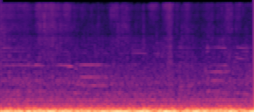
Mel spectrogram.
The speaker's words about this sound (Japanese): 我々はね、まあ今、車に乗ってるわけですけども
